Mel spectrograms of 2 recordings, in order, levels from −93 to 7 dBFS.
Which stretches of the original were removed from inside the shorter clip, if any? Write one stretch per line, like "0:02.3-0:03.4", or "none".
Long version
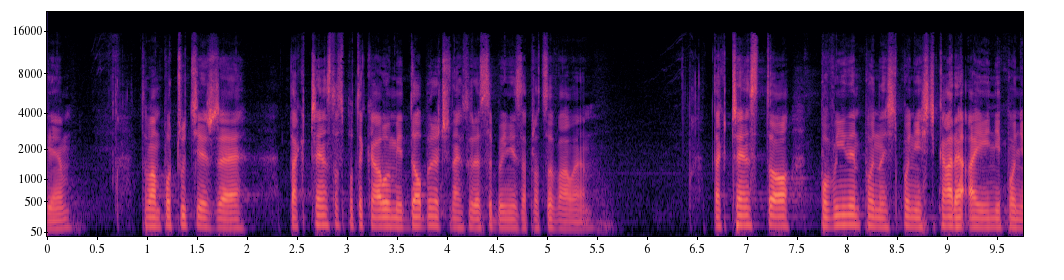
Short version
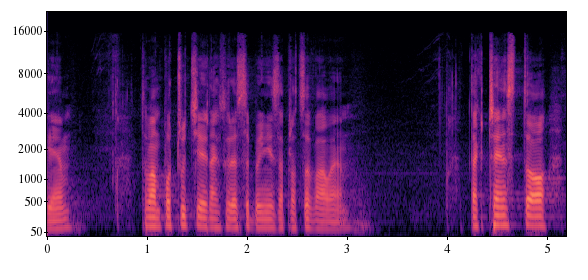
0:01.6-0:04.0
